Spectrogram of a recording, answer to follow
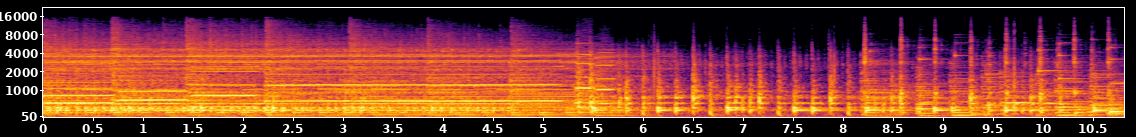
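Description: Latin jazz quintet playing live: long held notes for about the first five seconds, then a quick hand-drum and percussion rhythm on congas, bongos and drum kit takes over.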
